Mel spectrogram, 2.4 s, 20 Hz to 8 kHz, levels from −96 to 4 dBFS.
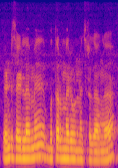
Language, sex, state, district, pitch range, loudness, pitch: Tamil, male, Tamil Nadu, Kanyakumari, 120-145 Hz, -15 LUFS, 135 Hz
